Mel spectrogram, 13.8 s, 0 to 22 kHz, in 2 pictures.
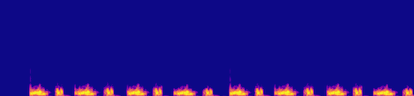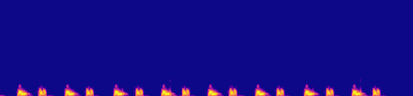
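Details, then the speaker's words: Simulated mitral stenosis, heart rate about 75 a minute: after removal of the diastolic murmur, only the opening snap remains after the second heart sound. "now the murmur is removed leaving the opening snap"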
